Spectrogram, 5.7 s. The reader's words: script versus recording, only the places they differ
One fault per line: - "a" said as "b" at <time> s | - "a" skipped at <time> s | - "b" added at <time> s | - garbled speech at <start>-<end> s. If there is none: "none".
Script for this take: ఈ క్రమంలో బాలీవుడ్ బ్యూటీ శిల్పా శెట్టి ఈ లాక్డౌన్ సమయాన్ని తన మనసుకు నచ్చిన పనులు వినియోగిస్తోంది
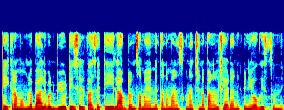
- "చేయడానికి" added at 4.4 s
